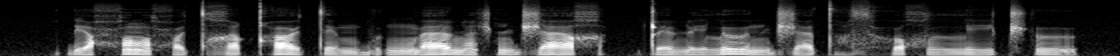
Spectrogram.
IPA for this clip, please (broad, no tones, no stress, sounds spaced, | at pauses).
ɗ i ħ õ ħ ø t ʁ i qʰ ø t e m b ɯ ŋ͡m æ ɳ ɑ̃ ʃ n d͡ʒ æ χ | ʈ e ɳ i l ɯ n d͡ʒ æ t̪ ɑ̤ z h u χ lː i t͡ʃʼ ɯ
